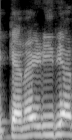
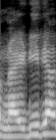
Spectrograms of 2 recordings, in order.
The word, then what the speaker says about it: Cnidaria: ये कैनाइडीरिया नहीं है, इसका सी साइलेंट रहता है, ये नाइडीरिया इसको पढ़ते हैं। टिश्यू लेवल ऑर्गेनाइजेशन किसमें होती है? जो नाइडीरिया में ऑर्गेनिज्म पाए जाते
